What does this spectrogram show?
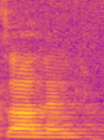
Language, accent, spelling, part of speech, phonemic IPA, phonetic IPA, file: Armenian, Eastern Armenian, ծալել, verb, /t͡sɑˈlel/, [t͡sɑlél], Hy-ծալել.ogg
- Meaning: 1. to fold, furl, crease 2. to bend, flex 3. to overcome, overpower, conquer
